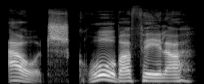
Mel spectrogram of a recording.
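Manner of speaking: loud, drawn-out heckle; calling out. A narrator's reading. Friend loudly heckles a man giving a voucher, calling out. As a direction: call it out across the room. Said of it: "rief Justus".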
